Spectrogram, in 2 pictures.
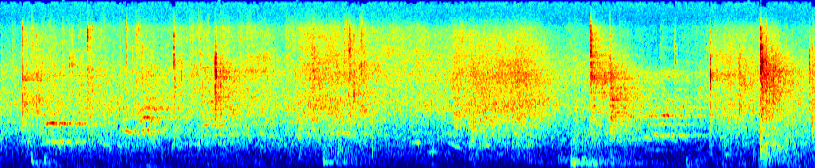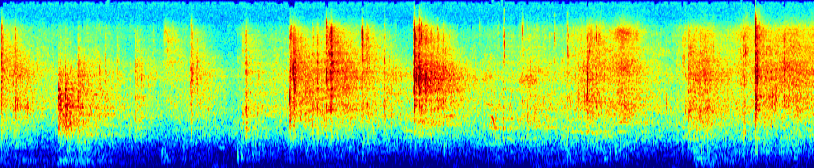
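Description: Skates scrape and hiss across the ice in a large echoing hall.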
